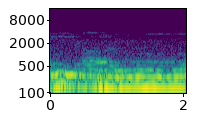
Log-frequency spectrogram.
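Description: A man singing one long held note of a Telugu devotional song, steady in pitch.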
